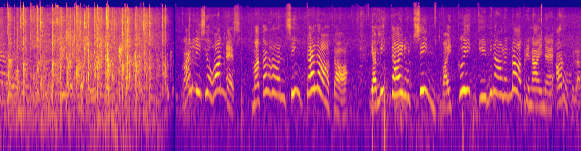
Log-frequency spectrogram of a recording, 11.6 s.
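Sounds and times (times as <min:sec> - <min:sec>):
audience applause: 0:00.0 - 0:03.5
speech: 0:04.4 - 0:11.6.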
